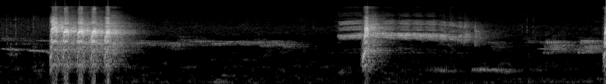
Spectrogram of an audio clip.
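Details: Lure recording of a Chestnut-capped laughingthrush meant to prompt replies from other birds; a loud grating rattle of four or five rapid pulses, a thin whistle, then a long nasal buzzy phrase and short squeaks.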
